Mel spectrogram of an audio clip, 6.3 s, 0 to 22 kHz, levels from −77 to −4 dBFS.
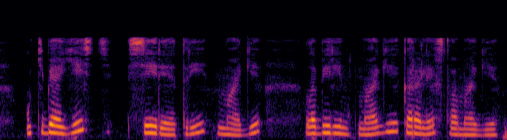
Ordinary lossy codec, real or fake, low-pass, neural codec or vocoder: AAC, 32 kbps; real; 7.2 kHz; none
